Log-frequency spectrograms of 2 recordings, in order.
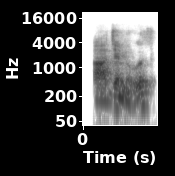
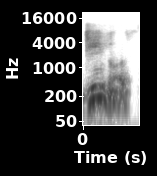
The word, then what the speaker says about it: Demuth: And I'm using the most common pronunciation of his last name, Demuth. He pronounced it Demuth, and his close friends called him Dean.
